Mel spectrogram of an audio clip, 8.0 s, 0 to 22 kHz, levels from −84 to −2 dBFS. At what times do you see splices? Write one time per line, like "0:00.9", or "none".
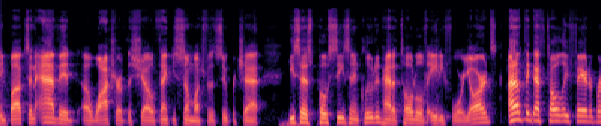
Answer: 0:05.1
0:06.7

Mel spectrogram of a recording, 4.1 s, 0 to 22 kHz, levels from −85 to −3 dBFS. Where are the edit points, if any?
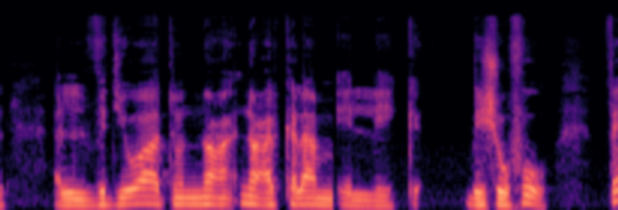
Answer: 0:02.2

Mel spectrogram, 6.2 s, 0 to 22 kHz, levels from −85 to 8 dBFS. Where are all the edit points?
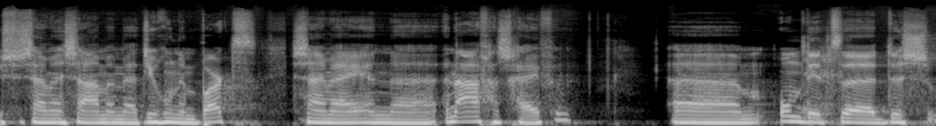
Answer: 0:01.0
0:01.9
0:03.2

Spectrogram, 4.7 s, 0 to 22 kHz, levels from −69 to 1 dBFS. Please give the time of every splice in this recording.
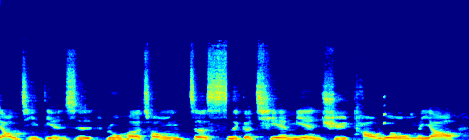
0:01.0

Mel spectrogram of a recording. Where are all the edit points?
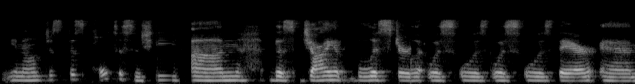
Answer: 0:01.8
0:03.0
0:04.1
0:04.9

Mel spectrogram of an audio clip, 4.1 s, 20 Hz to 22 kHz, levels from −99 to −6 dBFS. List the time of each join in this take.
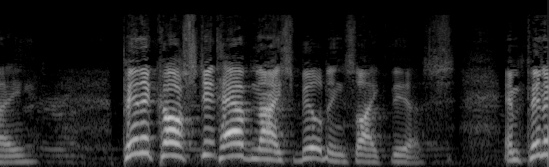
0:01.6

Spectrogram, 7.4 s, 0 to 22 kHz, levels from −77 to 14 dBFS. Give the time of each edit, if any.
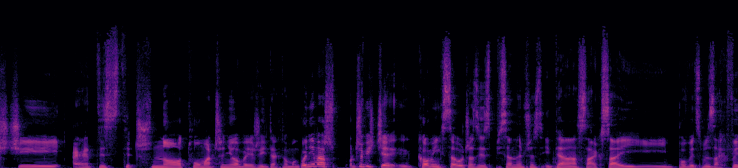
0:03.0
0:05.4

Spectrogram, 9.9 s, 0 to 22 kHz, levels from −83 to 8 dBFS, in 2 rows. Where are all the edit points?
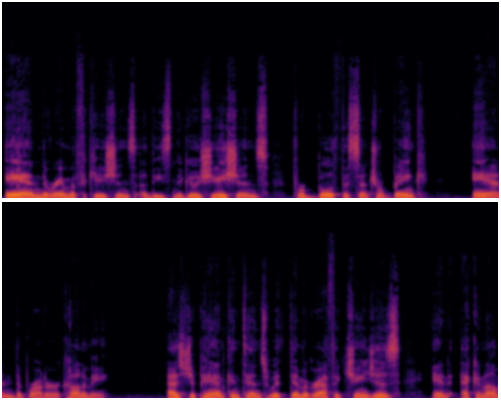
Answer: none

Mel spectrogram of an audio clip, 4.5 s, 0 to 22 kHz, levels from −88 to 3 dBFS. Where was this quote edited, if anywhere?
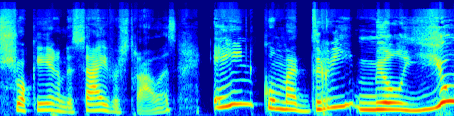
none

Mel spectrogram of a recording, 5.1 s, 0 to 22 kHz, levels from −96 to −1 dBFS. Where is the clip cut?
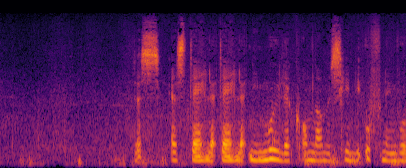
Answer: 0:01.6
0:02.7

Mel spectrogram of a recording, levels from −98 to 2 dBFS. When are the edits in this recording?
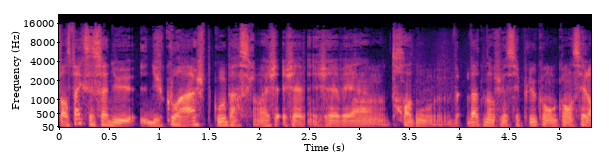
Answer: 0:01.5
0:01.9
0:02.4
0:03.6
0:04.3

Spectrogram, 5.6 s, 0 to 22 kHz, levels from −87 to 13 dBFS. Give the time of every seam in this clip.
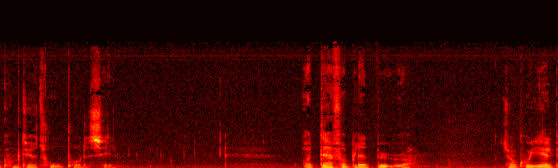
0:03.7

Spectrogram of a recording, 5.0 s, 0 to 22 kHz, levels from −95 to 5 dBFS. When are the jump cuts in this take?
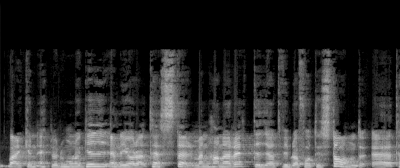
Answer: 0:03.6

